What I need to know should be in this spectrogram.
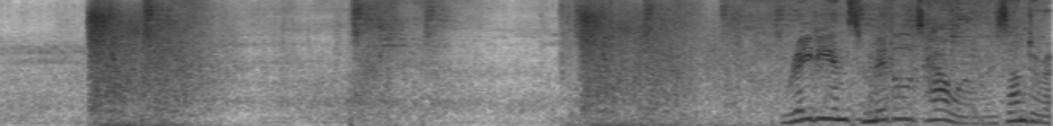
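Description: Fantasy battle sounds whoosh and crash in loud bursts.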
